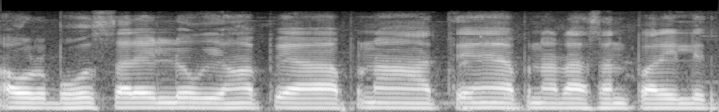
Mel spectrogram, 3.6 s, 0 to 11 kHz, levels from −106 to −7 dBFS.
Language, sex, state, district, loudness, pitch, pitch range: Hindi, male, Bihar, Katihar, -14 LUFS, 140 Hz, 135-145 Hz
